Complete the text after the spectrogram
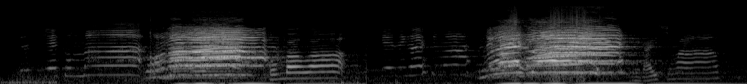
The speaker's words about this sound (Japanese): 大きな声、そう、この声がけが練習にはとっても大事なようなのです。終始声を出すことを監督は指導していました。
